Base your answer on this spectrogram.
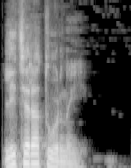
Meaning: literary
- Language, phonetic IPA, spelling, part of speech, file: Russian, [lʲɪtʲɪrɐˈturnɨj], литературный, adjective, Ru-литературный.ogg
